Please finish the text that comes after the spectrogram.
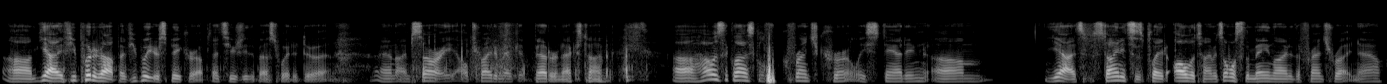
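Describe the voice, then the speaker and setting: A man teaching a live online chess lesson, soft-spoken and thinking aloud as he walks through moves, with frequent restarts. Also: medium pitch, a little fast, creaky, no echo, dull audio. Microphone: desktop microphone.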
